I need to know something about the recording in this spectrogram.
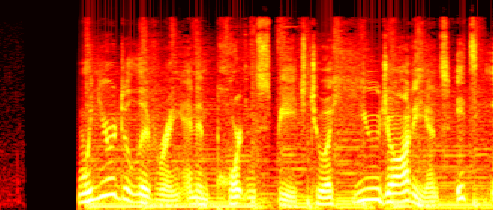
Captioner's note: voice-over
